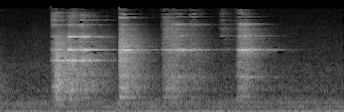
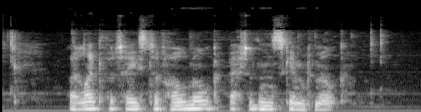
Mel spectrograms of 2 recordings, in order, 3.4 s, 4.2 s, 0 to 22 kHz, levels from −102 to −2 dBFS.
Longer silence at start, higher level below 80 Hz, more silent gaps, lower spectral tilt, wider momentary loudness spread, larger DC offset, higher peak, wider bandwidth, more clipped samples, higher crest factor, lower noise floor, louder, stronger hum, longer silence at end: about the same, 0.2 s vs 0.1 s; second, -58 dBFS vs -46 dBFS; neither; second, 2 dB/octave vs -5 dB/octave; first, 16 LU vs 10 LU; neither; second, -12 dBFS vs -2 dBFS; first, 16 kHz vs 7.4 kHz; neither; about the same, 20 dB vs 18 dB; first, -54 dBFS vs -49 dBFS; second, -27 LUFS vs -17 LUFS; neither; second, 0.15 s vs 0.4 s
